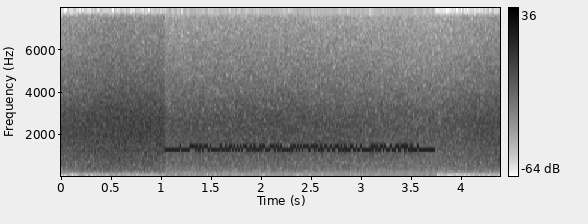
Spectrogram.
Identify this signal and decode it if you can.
RTTY (75 baud, 170 Hz shift), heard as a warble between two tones, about 1360 Hz centre, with radio static. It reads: QRZ? DE WA0DGU K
